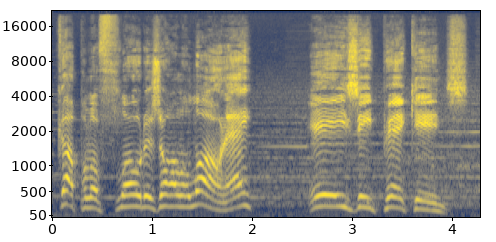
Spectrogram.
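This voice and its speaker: Slow, high-pitched menacing scrapper thug. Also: male voice, fairly bright tone. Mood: menacing glee. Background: music.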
